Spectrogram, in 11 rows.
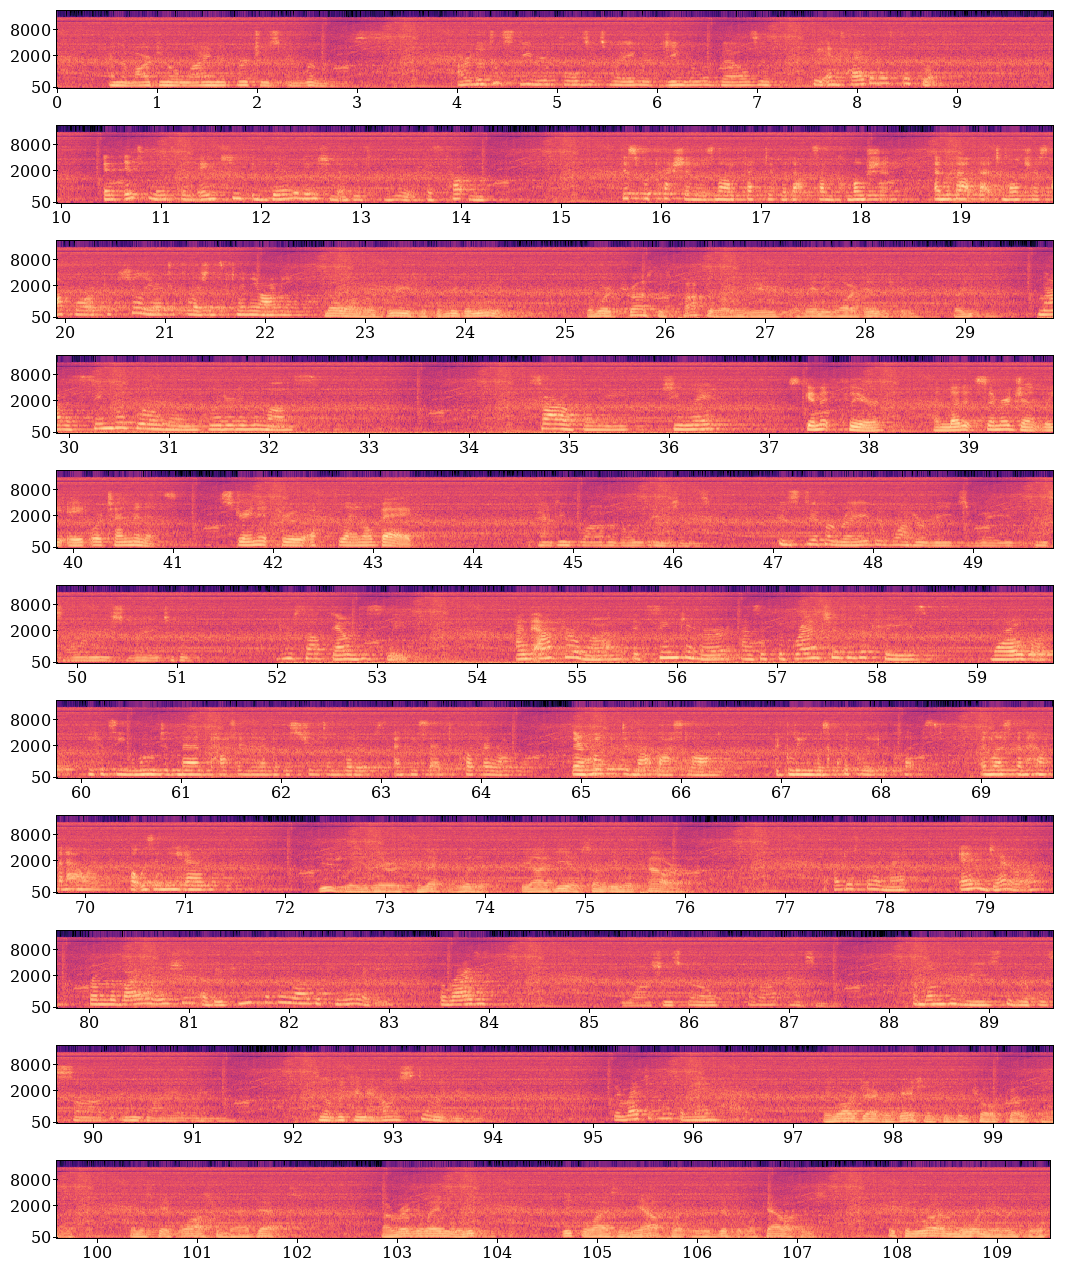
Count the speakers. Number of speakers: six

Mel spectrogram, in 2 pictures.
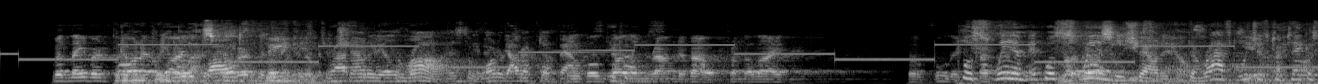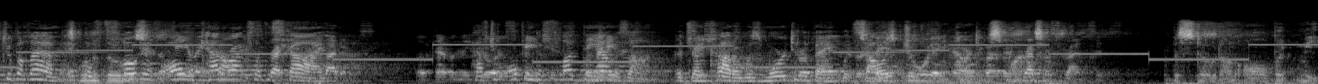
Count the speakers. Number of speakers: four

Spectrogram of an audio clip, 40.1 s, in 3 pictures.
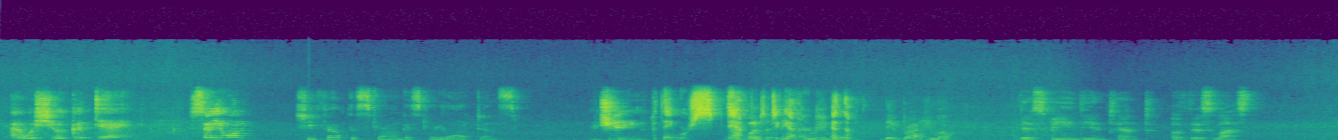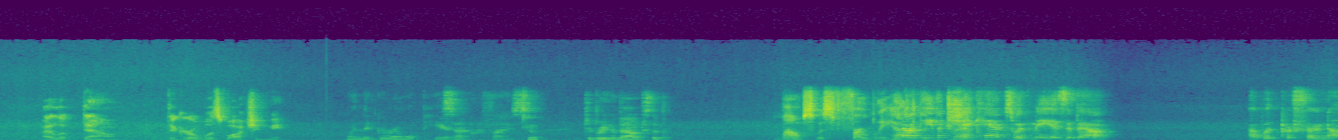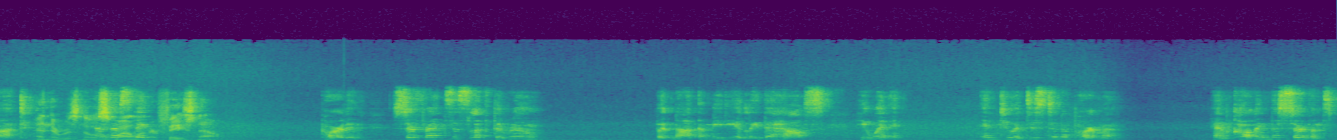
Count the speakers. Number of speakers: seven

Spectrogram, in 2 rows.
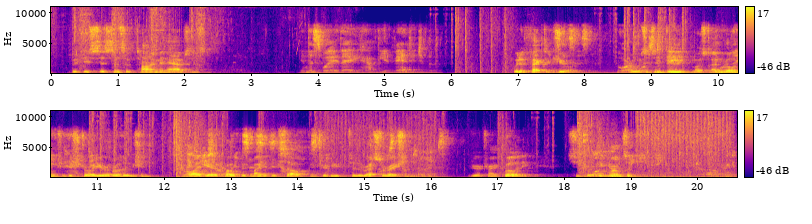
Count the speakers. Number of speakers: two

